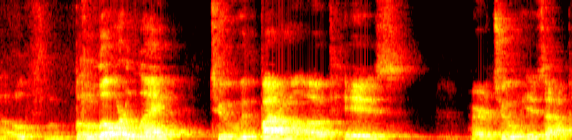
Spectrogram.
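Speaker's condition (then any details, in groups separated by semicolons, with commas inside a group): Cerebral palsy; movement dexterity issues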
